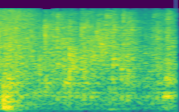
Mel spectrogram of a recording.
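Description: Water is poured into a bottle while making a sea in a bottle, a brief close gush of running liquid lasting under a second.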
